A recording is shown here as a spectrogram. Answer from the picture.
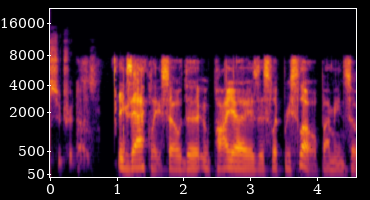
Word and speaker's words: Upaya: You mentioned Upaya, or how do you pronounce that? Yeah, Upaya, yeah.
